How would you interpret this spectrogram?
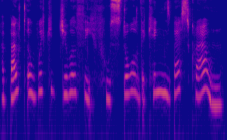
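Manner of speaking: usual speaking voice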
